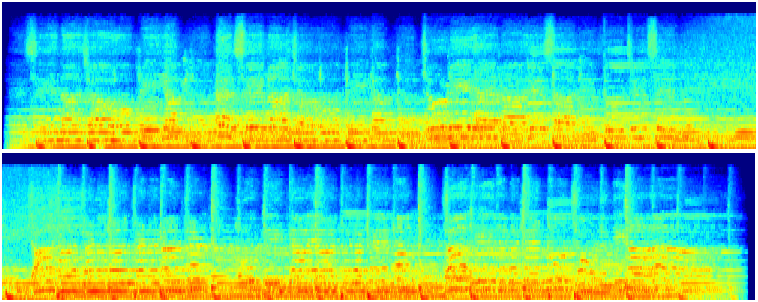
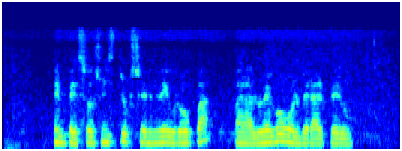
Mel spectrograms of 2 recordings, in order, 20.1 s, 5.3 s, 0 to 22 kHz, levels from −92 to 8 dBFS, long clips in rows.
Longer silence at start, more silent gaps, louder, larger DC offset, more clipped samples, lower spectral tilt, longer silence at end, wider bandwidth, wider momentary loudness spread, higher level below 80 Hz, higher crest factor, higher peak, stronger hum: second, 0.1 s vs 0.7 s; neither; first, -16 LUFS vs -38 LUFS; neither; neither; about the same, -7 dB/octave vs -7.5 dB/octave; second, 0.15 s vs 0.65 s; first, 15.5 kHz vs 11.5 kHz; about the same, 6 LU vs 7 LU; first, -20 dBFS vs -70 dBFS; about the same, 14 dB vs 14 dB; first, 0 dBFS vs -24 dBFS; neither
